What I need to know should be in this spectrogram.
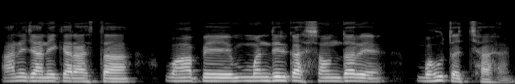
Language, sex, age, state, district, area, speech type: Hindi, male, 18-30, Uttar Pradesh, Ghazipur, rural, spontaneous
